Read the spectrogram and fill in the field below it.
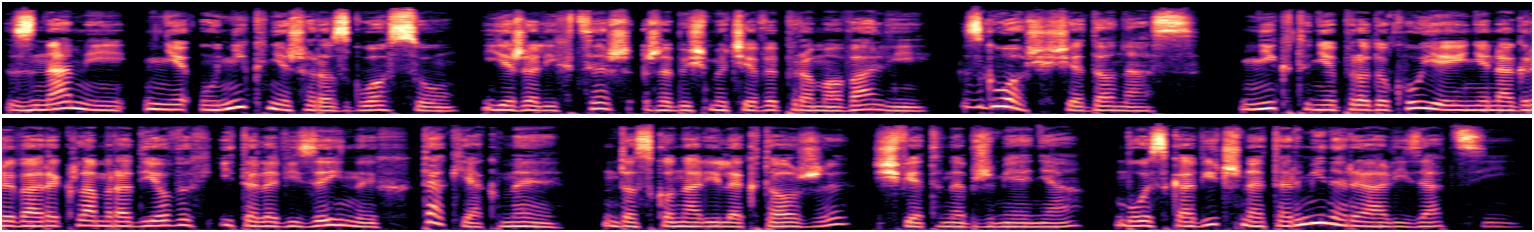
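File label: Polish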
